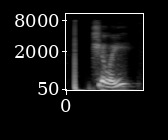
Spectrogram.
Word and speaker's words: Chile: to be talking about chile is the pronunciation that we use in english chile because we're talking about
